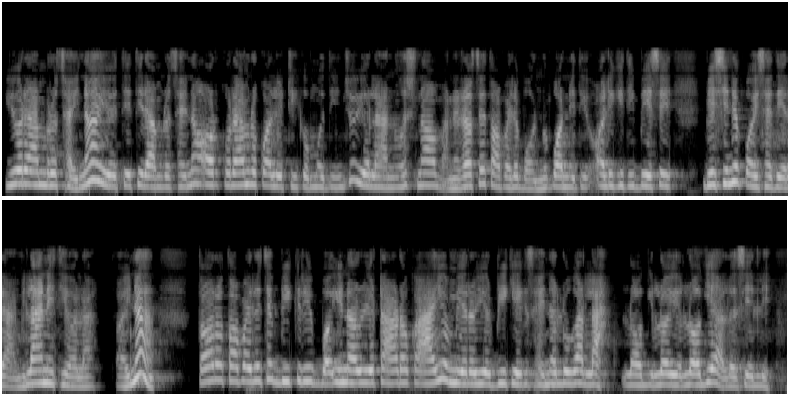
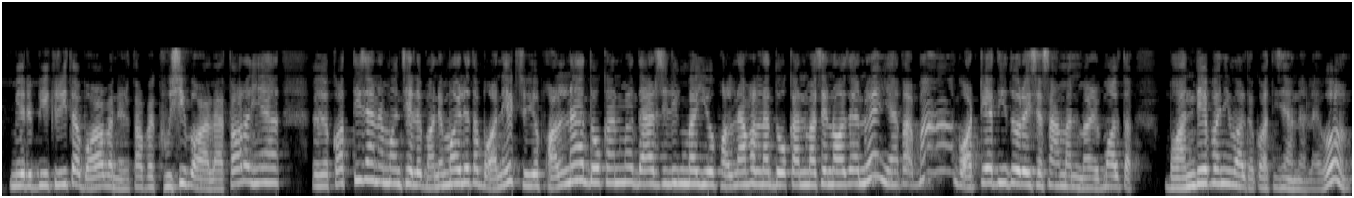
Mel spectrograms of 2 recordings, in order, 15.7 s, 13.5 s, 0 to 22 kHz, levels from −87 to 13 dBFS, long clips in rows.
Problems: none marked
